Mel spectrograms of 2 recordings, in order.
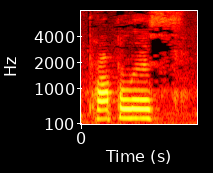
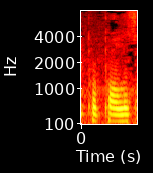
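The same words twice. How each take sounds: First: "Propolis" stressed on the first syllable, PRAH-puh-lis; corrected pronunciation. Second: "propolis" stressed on the middle, pruh-POH-lis; wrong pronunciation. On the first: Reviewer apologizing to Sarah for mispronouncing the salve's name, corrected pronunciation. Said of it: "I always say it wrong". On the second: Reviewer showing how she says the salve's name, wrong pronunciation. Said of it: "I know it's wrong". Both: Shown as a demonstration.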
